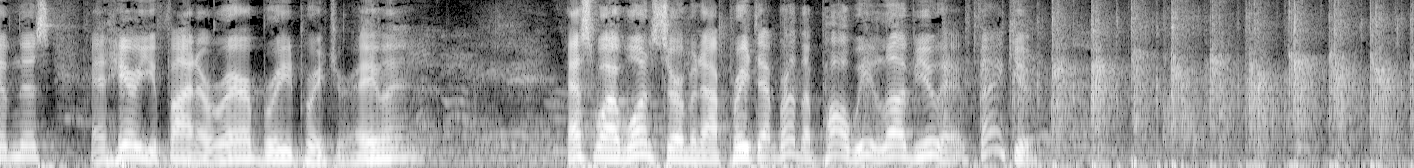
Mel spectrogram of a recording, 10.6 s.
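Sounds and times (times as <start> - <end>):
speech: 0.0 - 3.3, 4.2 - 8.0
church congregation clapping during a sermon: 5.1 - 6.0, 6.8 - 10.6.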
